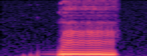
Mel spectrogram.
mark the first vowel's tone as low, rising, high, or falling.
low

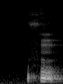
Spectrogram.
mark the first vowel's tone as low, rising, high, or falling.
falling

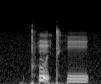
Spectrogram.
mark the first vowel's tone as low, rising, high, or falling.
falling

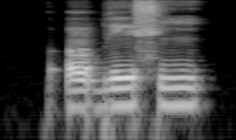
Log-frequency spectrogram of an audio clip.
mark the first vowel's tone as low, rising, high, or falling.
low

